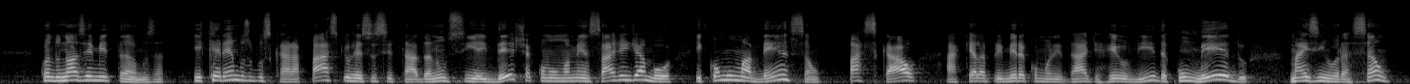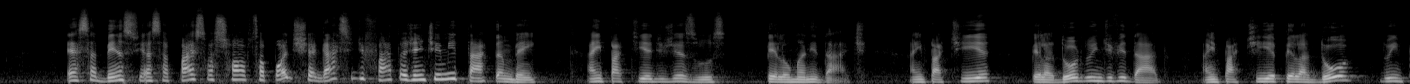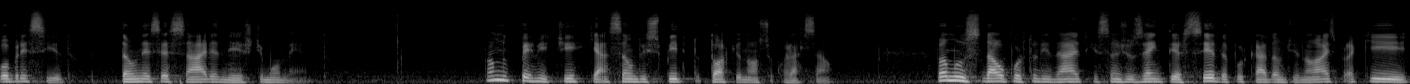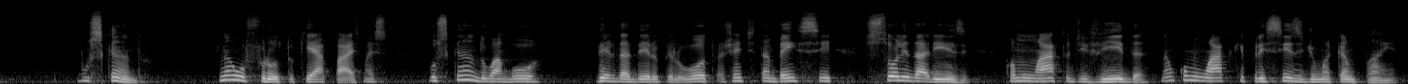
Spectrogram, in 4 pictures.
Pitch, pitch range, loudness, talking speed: 135 Hz, 115-160 Hz, -27 LUFS, 140 wpm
